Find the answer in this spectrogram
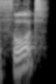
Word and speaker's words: thwart: It's a difficult word to pronounce. Thwart. It's almost like thought, but it's like when you think of. There is a what sound after the th.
